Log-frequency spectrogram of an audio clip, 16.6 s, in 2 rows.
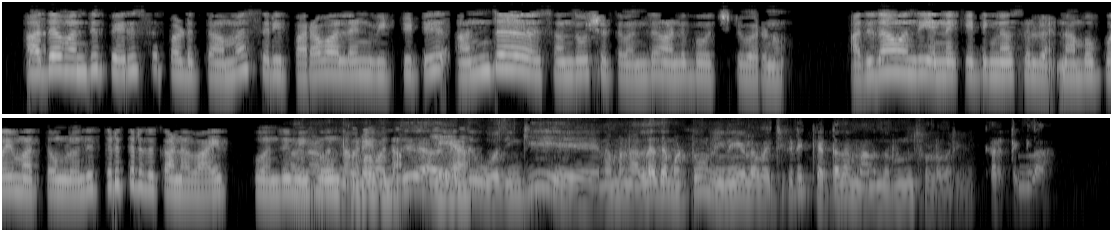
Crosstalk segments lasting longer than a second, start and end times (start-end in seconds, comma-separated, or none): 10.5-11.8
